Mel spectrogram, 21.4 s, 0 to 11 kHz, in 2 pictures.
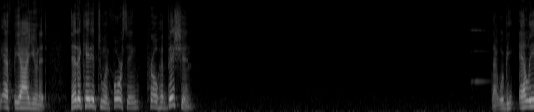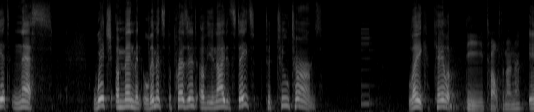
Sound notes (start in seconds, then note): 9.4 timer bell dings; 17.9 buzzer beeps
